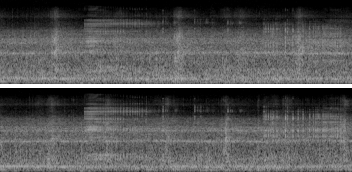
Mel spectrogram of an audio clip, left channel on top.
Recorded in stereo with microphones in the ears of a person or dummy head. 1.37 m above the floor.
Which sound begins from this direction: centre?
A squeak, at 0.8 s.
